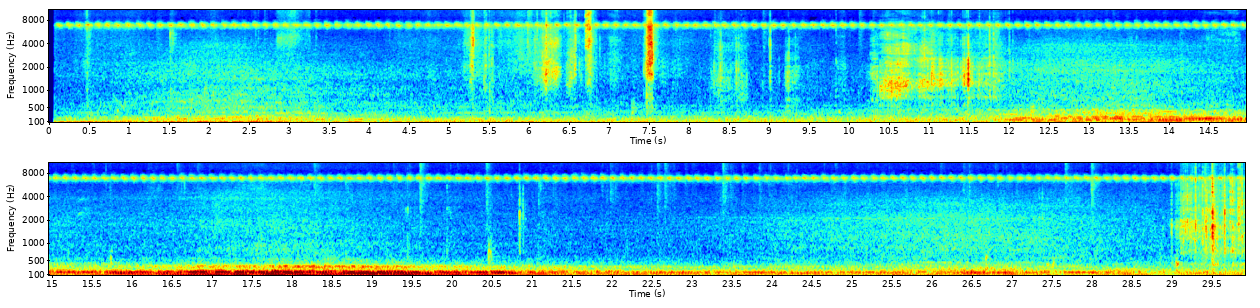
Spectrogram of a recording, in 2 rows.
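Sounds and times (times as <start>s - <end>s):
night insects trilling: 0.1s - 29.9s.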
